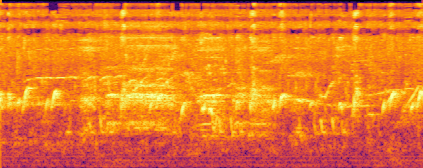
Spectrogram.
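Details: Lively Aceh white-rumped shama song close to a waterfall: rapid, bubbling sequences of whistles and trills repeated without pause, set against a steady hiss of falling water.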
